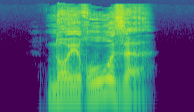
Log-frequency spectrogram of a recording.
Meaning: neurosis
- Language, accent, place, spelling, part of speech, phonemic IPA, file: German, Germany, Berlin, Neurose, noun, /nɔɪ̯ˈʁoːzə/, De-Neurose.ogg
